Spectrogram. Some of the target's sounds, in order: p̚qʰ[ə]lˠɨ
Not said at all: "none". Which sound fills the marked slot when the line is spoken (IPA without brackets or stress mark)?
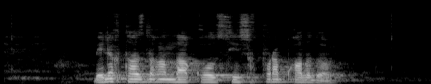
ɑ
